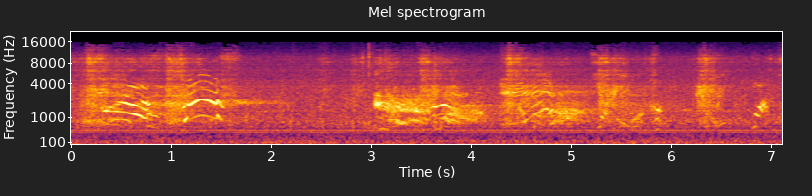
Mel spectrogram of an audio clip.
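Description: Sword blows land with sharp impacts.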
